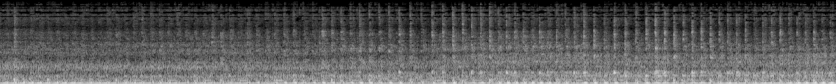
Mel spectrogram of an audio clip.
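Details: Restored 1921 American LaFrance fire engine after its finished restoration: a slow, even four-cylinder chuff with distinct regular pulses holding steady; it is idling smoothly and healthy.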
